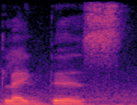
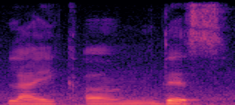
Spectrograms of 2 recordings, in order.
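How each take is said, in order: First: It flows without fillers or pauses. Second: It is broken by fillers and pauses. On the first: The speaker calls it right. "you have to speak like this, easy, natural" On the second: The speaker calls it wrong. "You should not be uh, speaking mm, um, like um, this"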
